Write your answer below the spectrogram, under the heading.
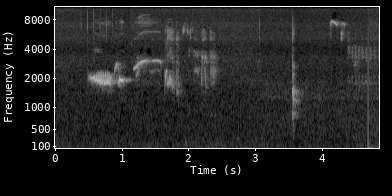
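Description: A common blackbird sings one phrase: low, mellow fluted whistles, then a thin, squeaky twitter at the end. A faint click and a quiet room hush follow.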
